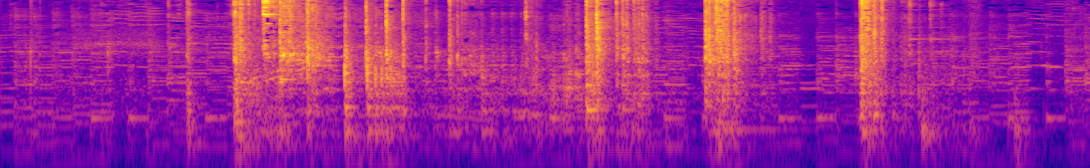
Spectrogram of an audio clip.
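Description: Addams Family pinball machine in play: its game music runs steadily under several loud bursts of hits and sound effects, the loudest about two seconds in and again around four and a half, five and a half and six and a half seconds.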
